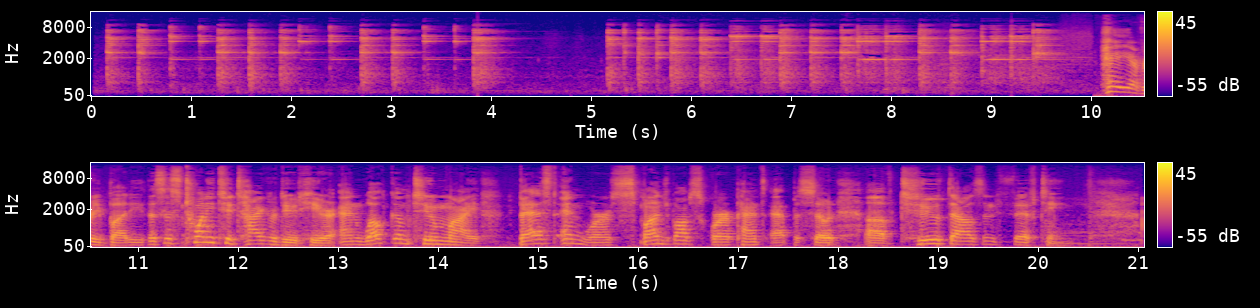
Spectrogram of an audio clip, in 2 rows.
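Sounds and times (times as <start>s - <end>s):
bell-like jingle notes: 0.2s - 4.4s, 5.2s - 10.0s.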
